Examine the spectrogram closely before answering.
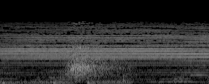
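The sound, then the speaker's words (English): An electric shaver buzzes steadily as a mustache is shaved off, a faint continuous drone that swells briefly partway through before settling back to an even hum. “Oh, okay, I did it. I shaved my mustache off.”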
